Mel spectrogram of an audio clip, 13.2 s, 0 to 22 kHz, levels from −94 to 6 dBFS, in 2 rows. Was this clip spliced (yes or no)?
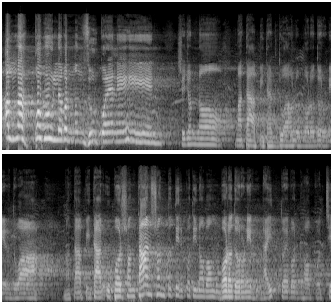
no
